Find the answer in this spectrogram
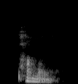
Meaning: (verb) 1. To hit or strike heavily and repeatedly 2. To scornfully criticize someone or something; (noun) Alternative form of pommel
- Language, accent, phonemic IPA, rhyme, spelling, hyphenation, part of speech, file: English, Southern England, /ˈpʌməl/, -ʌməl, pummel, pum‧mel, verb / noun, LL-Q1860 (eng)-pummel.wav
